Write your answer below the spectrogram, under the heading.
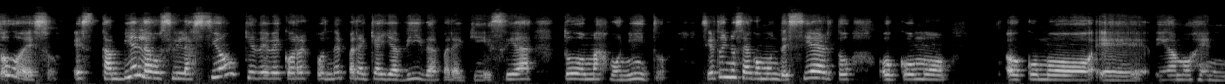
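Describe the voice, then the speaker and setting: A woman speaks at a fairly slow pace. Her pitch is high, with ordinary variation. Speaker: spiritual energy therapist. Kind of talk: TV talk show segment. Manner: halting, many fillers.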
